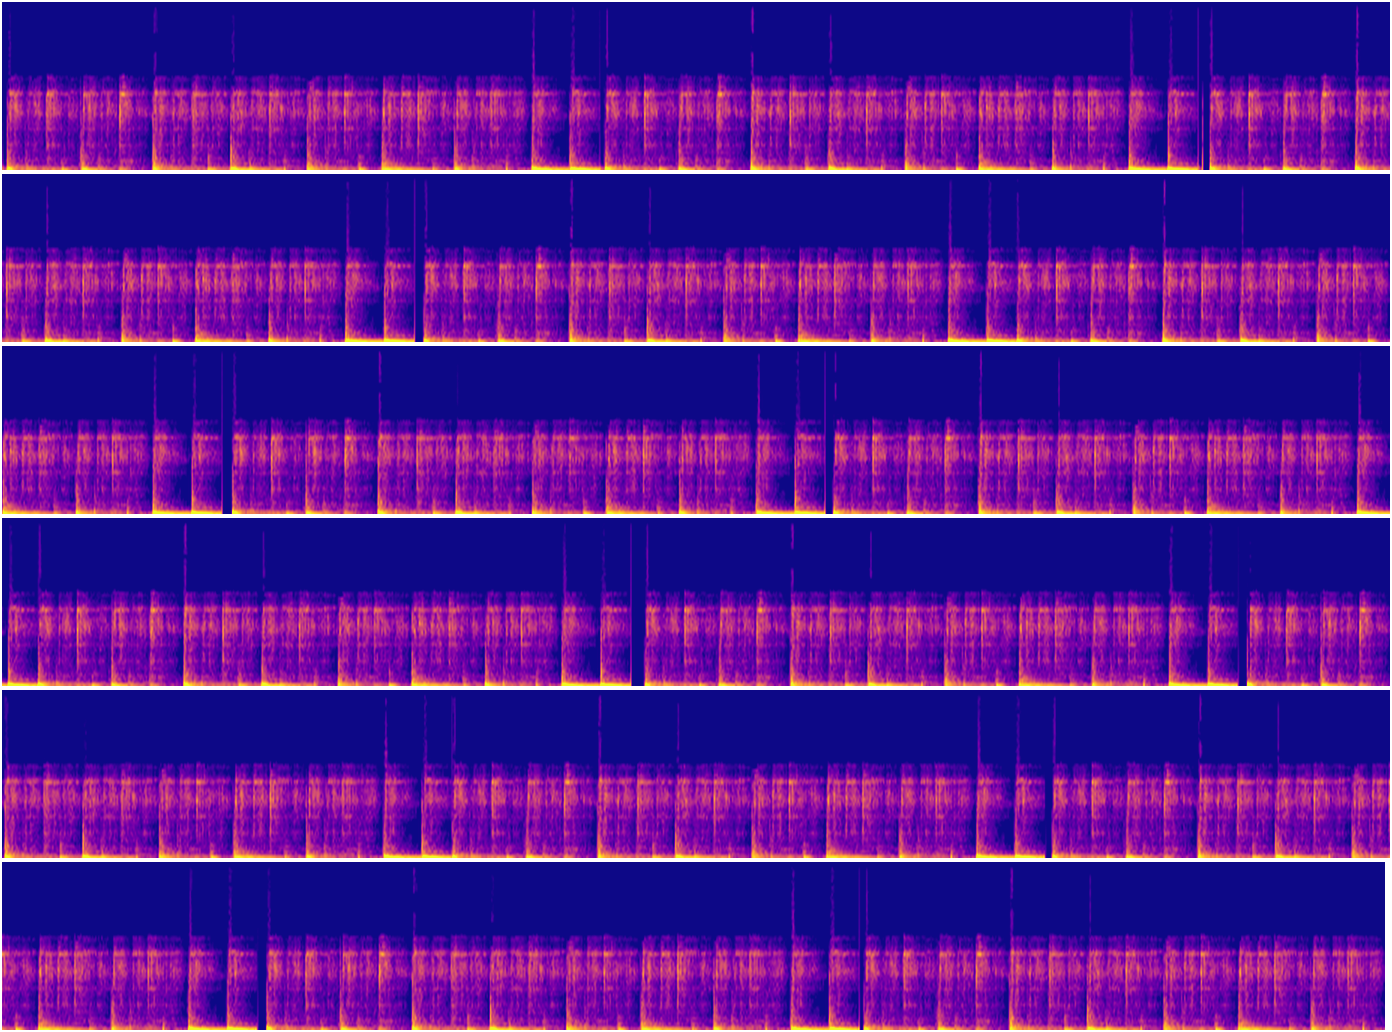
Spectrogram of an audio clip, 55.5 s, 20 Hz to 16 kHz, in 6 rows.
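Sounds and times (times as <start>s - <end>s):
pandeiro playing batucada rhythm: 0.0s - 55.4s.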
